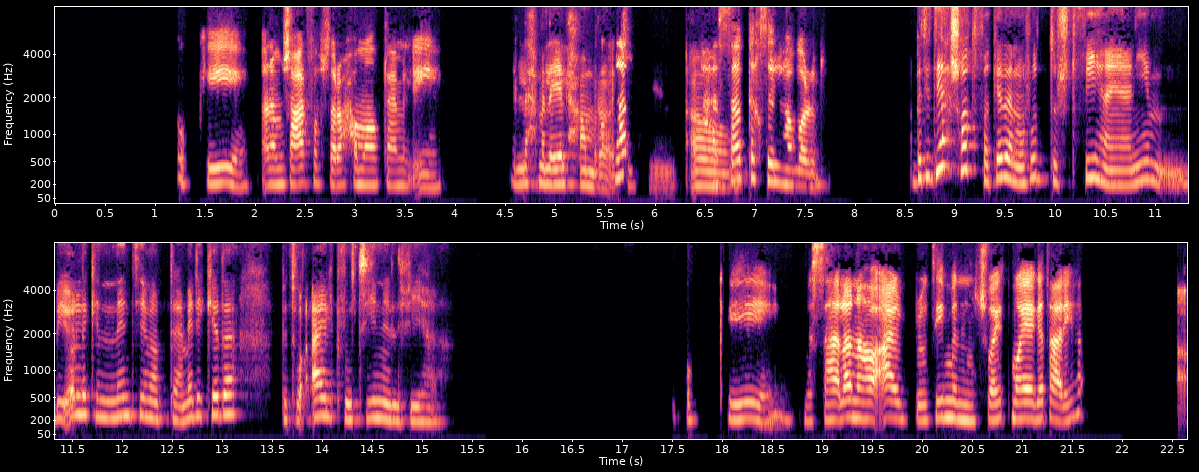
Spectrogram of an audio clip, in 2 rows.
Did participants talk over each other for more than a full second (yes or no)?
no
